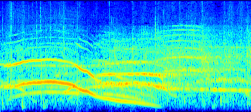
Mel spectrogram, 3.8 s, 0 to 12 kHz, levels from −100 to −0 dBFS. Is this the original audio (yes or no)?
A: yes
